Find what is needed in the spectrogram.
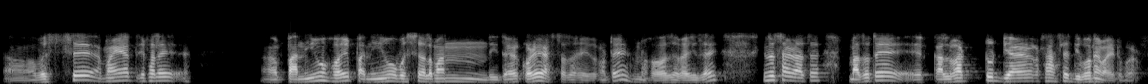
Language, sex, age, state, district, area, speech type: Assamese, male, 45-60, Assam, Dibrugarh, urban, conversation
